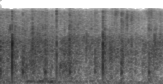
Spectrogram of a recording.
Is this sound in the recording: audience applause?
yes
